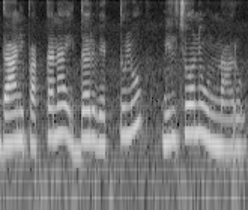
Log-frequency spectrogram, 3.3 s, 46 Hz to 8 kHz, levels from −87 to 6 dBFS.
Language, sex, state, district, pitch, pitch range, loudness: Telugu, female, Telangana, Adilabad, 255 Hz, 235-285 Hz, -17 LUFS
